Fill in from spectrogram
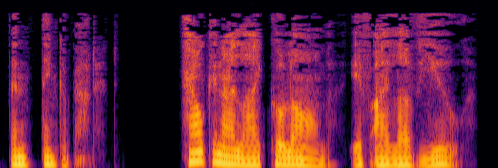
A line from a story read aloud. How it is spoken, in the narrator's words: his tone became even slightly harsh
